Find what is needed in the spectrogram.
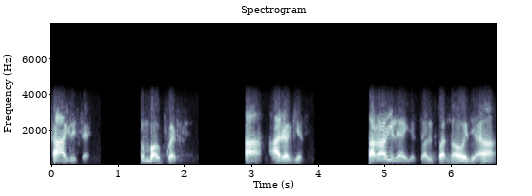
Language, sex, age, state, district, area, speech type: Kannada, male, 60+, Karnataka, Mysore, urban, conversation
